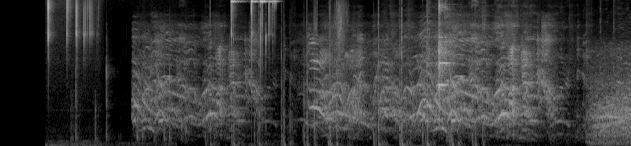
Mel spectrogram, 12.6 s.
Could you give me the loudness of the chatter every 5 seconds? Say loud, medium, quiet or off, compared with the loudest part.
medium, loud, loud.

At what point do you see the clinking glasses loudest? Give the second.
9 s.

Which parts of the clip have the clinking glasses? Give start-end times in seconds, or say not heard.
0.9-1.7, 4.6-5.5, 8.5-9.1.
